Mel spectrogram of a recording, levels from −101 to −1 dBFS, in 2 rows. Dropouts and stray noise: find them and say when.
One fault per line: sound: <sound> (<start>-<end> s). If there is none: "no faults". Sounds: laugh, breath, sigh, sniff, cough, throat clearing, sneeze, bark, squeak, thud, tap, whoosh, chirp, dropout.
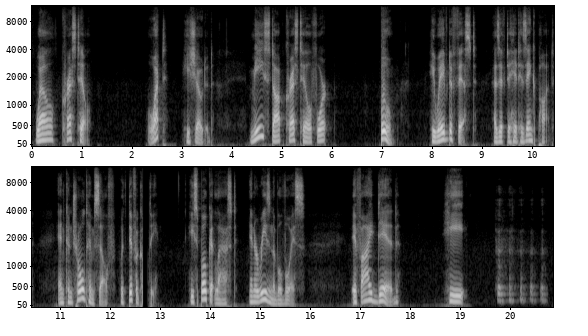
sound: dropout (12.7-12.8 s)
sound: laugh (19.7-20.8 s)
